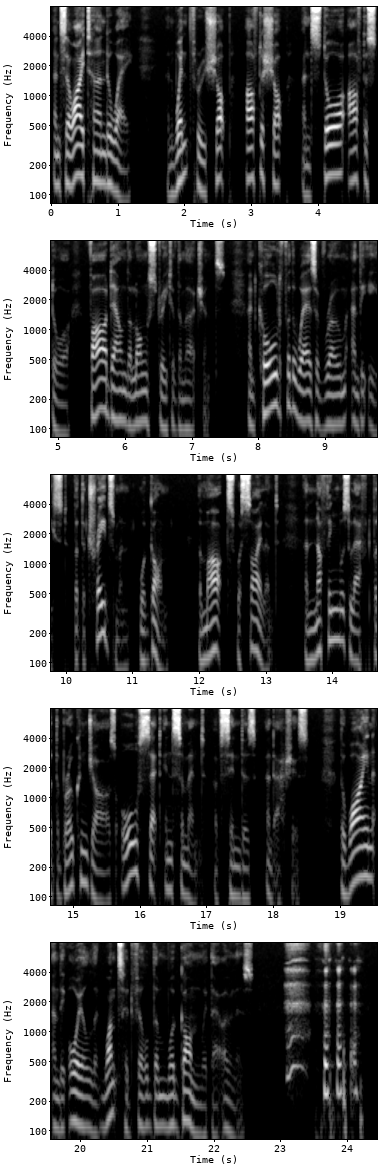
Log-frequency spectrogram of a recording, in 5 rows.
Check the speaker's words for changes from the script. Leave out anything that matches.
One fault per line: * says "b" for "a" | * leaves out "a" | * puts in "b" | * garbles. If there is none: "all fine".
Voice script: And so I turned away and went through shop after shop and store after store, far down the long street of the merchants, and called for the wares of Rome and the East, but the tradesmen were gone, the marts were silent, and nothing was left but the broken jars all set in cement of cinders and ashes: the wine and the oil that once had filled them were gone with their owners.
all fine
